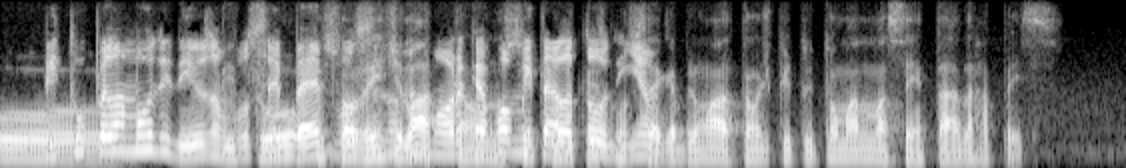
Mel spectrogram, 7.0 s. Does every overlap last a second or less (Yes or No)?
No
